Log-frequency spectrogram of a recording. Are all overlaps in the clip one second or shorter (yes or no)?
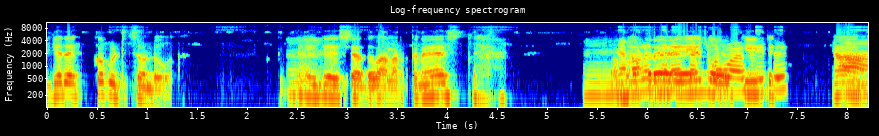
no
